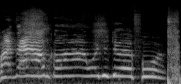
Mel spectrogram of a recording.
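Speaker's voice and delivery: put-on shrill, very high-pitched screaming outburst. Retelling what the choir director said, imitating someone screaming. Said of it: "came screaming".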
